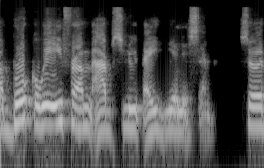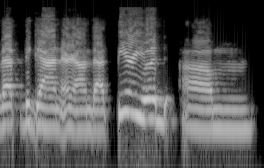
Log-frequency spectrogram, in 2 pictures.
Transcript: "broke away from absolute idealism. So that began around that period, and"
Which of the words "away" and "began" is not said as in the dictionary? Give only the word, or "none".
none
